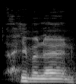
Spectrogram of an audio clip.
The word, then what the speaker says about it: Himalaya: And the general consensus nowadays seems to be that Himalaya, with a long first A, identifies a region, whereas Himalayas is a collection of mountain ranges.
